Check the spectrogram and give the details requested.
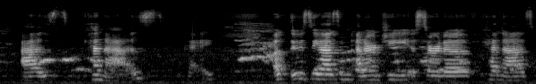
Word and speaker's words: Kenaz: Kenza. Pronounce. Ken as Kenaz.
